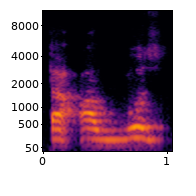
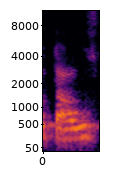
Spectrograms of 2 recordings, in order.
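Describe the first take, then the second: First: تعوذ said ta-aw-wuz with a clear ع and a doubled و; careful correct تعوذ; correct pronunciation. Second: تعوذ said as taus, with an s and no ع; the everyday wrong تعوذ; wrong pronunciation. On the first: Teacher models the correct pronunciation for students. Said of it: "اس کا صحیح تلفظ جو ہے وہ تعوذ ہے". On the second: Teacher shows the common mispronunciation. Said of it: "عام طور پر ہم اس کو تعوذ بولتے ہیں". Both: Shown as a demonstration.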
